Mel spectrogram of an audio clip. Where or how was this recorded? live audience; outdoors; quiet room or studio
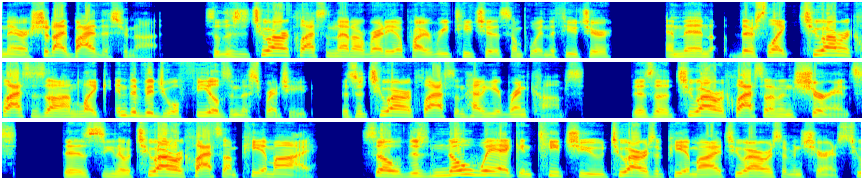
live audience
